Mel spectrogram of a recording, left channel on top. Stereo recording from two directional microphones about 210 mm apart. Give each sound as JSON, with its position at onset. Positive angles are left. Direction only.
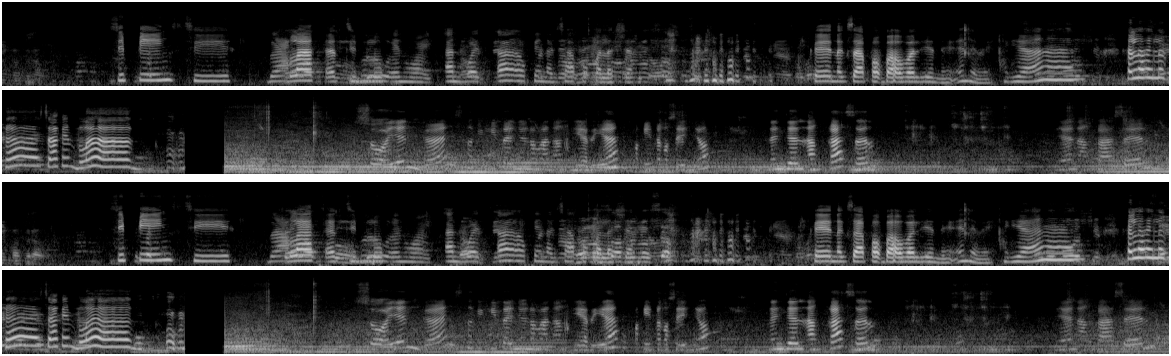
{"t": 1.1, "sound": "a woman's voice", "side_deg": -5}
{"t": 6.7, "sound": "speech", "side_deg": 20}
{"t": 8.1, "sound": "a woman's voice", "side_deg": -5}
{"t": 13.3, "sound": "speech", "side_deg": -50}
{"t": 14.8, "sound": "speech", "side_deg": 0}
{"t": 22.2, "sound": "speech", "side_deg": 0}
